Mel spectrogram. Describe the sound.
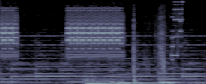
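A phone ringtone sounds in two loud bursts of bright, repeating electronic tones separated by a short gap, over a steady low hum, followed by a few brief, softer sounds.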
